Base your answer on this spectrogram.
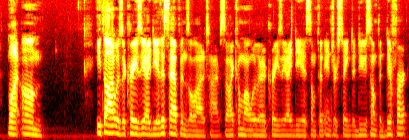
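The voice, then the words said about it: Slightly hoarse voice. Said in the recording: “I'm a little hoarse right now. Getting over this cold, Michigan cold.”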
